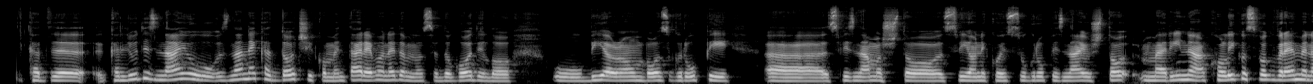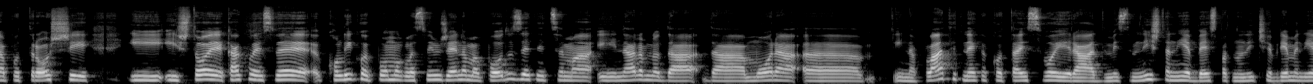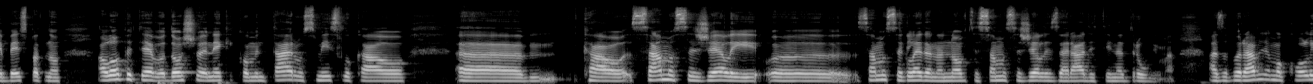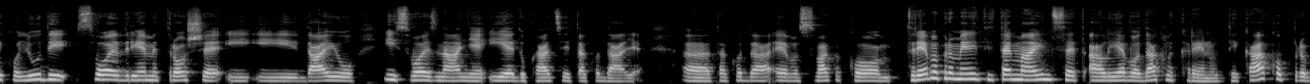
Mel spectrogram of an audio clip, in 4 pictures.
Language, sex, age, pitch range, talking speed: Croatian, female, 20-39, 170-200 Hz, 140 wpm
